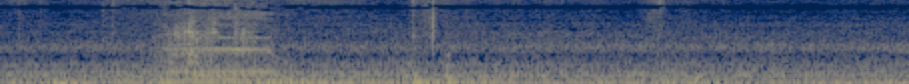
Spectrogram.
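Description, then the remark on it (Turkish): A steady low rumble of a car driving through morning traffic in Bucharest as people go to work, with a brief higher whine of passing vehicles early on and no one speaking. “Hani standart işte herkes işine gidiyor Bükreş'te. Sabah saatleri”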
